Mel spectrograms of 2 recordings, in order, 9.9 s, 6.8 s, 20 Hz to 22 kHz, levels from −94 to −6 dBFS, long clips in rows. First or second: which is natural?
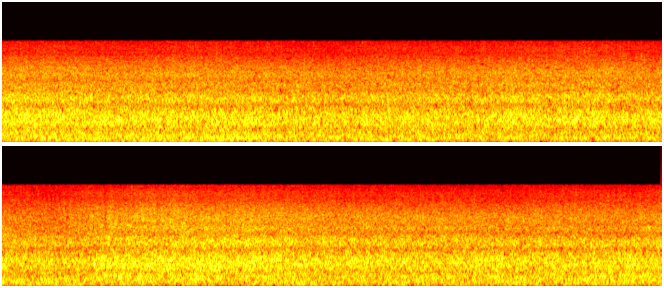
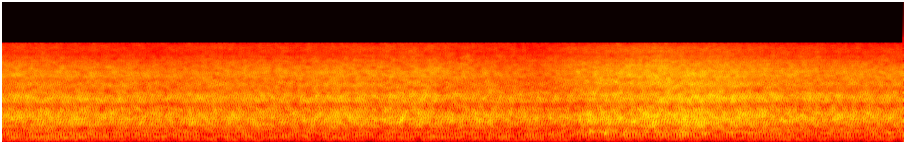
first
